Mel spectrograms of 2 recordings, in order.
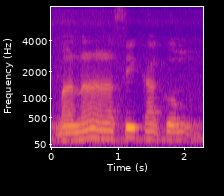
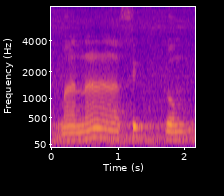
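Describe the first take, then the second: First: The two k syllables are said separately. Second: The two k syllables are merged into one.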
